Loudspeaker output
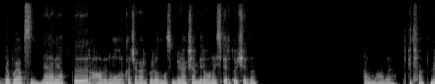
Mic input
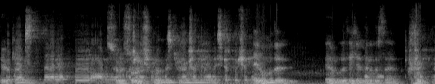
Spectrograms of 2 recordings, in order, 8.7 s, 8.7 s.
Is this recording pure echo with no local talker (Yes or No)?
No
